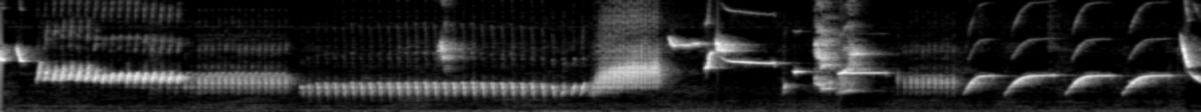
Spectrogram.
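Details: Long gacor canary song with tight pauses, used as a tutor or to provoke other canaries: a sustained ringing trill, then a lower buzzy roll, sharp whistled notes and a series of quick repeated upswept chips.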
